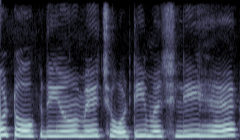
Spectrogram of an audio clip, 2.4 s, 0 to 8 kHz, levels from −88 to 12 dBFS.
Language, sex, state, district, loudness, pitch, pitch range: Hindi, female, Jharkhand, Ranchi, -14 LUFS, 285 Hz, 275-295 Hz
